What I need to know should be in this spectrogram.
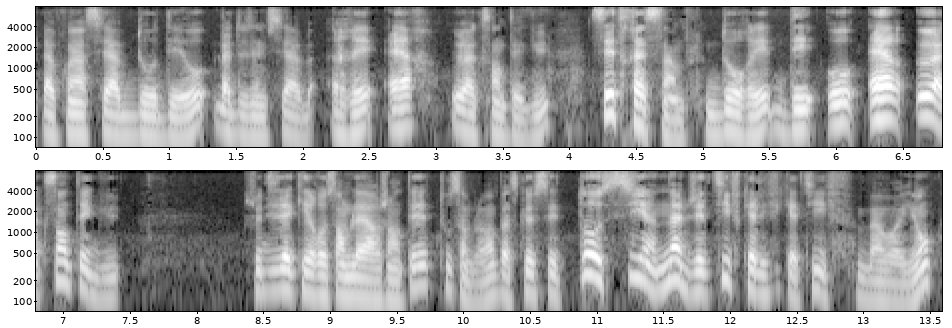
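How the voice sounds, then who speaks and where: A man teaching a French spelling lesson, going through each word slowly and spelling it out letter by letter. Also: mid-range voice, expressive, mellow, highs cut off. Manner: slow, methodical, spelling words letter by letter.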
